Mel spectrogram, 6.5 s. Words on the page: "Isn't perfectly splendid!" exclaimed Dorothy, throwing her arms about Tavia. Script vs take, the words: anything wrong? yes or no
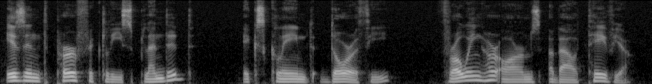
no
